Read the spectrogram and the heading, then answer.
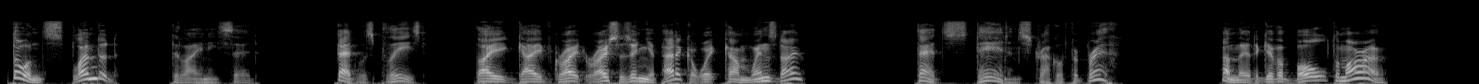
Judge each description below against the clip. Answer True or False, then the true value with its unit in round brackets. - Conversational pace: False (130 wpm)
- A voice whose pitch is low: True (120 Hz)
